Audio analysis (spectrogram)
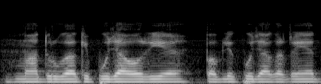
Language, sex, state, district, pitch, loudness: Hindi, male, Uttar Pradesh, Jyotiba Phule Nagar, 125 Hz, -19 LUFS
